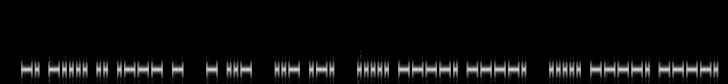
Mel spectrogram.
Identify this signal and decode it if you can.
Morse code, heard as a keyed tone, about 36 wpm, 700 Hz. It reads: N6IJT TU UR 599 599
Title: SOTA QSO Practice 35wpm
